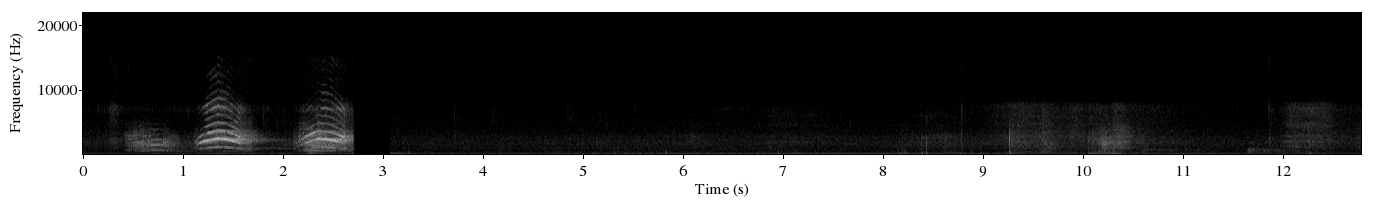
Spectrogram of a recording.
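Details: Kittens on their first day after birth, the mother cat having just delivered them: two loud, arched meows close together at the start, then near silence with a few faint clicks and rustles.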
